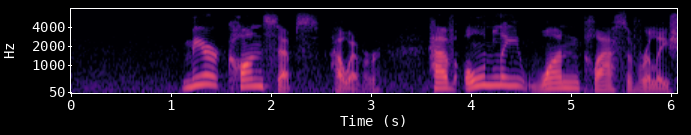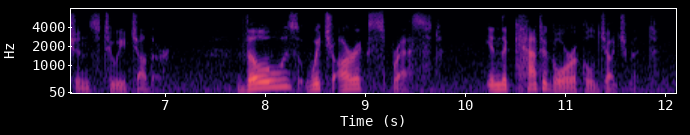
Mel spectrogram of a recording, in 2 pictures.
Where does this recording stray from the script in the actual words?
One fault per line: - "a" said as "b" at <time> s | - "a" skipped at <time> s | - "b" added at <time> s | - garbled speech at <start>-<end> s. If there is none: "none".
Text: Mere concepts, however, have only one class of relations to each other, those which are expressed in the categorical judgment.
none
